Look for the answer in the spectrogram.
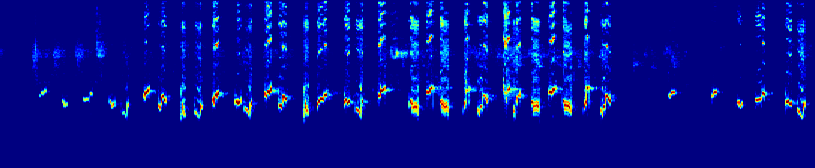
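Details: Sooty-headed bulbul singing in the morning in long, melodious ngropel style: a rapid run of short whistled notes, dipping and rising, about two per second, with a pause near eight seconds before sparser notes; faint low hum early on.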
